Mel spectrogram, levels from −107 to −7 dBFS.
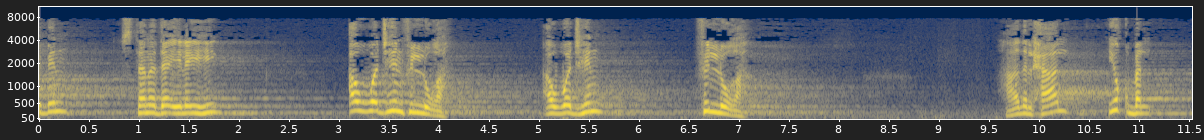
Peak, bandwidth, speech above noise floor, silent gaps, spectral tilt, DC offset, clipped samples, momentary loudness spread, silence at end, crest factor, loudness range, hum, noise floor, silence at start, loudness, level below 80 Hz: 0 dBFS; 8 kHz; 38 dB; none; -5 dB/octave; under 0.1%; under 0.1%; 23 LU; 0 s; 20 dB; 6 LU; none; -54 dBFS; 0 s; -17 LUFS; -58 dBFS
